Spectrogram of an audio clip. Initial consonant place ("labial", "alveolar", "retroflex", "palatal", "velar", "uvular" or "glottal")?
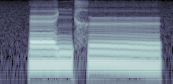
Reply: palatal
